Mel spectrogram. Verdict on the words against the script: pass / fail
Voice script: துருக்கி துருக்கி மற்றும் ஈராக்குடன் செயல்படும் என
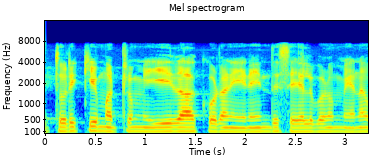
fail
